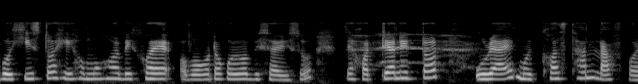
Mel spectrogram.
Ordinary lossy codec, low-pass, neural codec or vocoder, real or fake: none; 7.2 kHz; none; real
